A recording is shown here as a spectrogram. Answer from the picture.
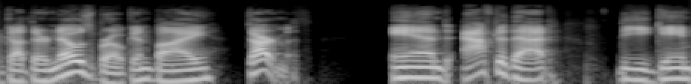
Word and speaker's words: Dartmouth: It's Dartmouth, right? Is that how it's pronounced?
